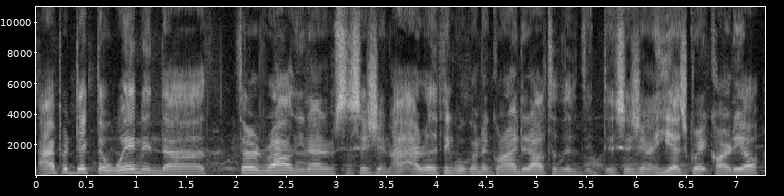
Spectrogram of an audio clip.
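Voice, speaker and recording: A man's voice: fairly high pitch, fairly even intonation, fairly quick, a little mellow. A young adult man from Greece, an MMA fighter giving a pre-fight interview in an earnest, rambling way, repeating words as he goes.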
